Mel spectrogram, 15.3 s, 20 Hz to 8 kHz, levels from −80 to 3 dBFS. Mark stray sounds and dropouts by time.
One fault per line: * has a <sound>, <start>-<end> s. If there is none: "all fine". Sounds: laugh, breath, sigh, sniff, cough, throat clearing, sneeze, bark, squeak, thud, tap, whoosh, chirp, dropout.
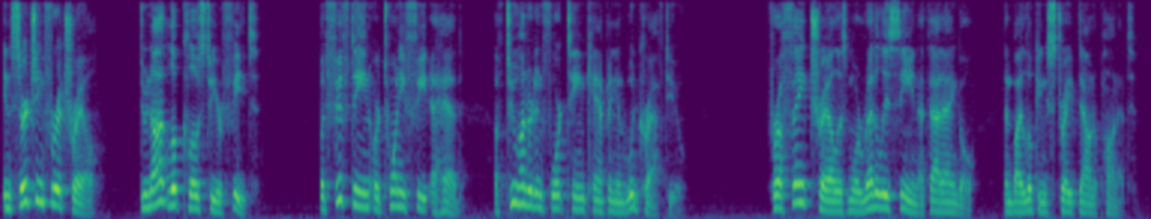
all fine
